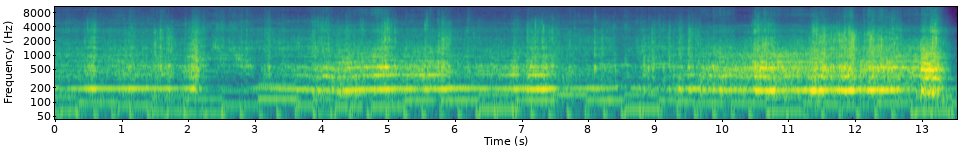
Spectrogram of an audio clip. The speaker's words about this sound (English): So I'm going to just turn off my flame, and with my hand blender, and this is such a nifty tool, you really have to have one, I'm just gonna blend the soup and all the flavors are gonna come together.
